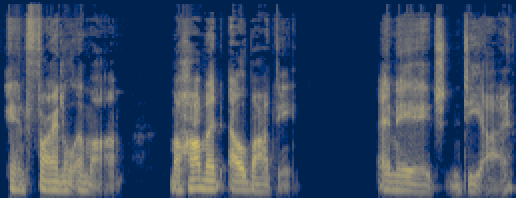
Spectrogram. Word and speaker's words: Mahdi: So then we get to the 12th and final Imam, Muhammad al-Mahdi, Mahdi. It's kind of very hard to pronounce. Mahdi with the H.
